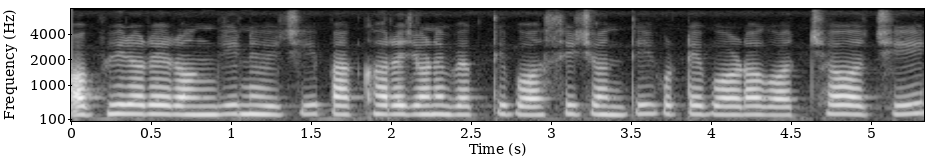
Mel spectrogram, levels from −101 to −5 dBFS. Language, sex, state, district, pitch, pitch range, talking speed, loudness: Odia, female, Odisha, Khordha, 230 Hz, 225-235 Hz, 125 wpm, -21 LUFS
